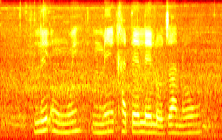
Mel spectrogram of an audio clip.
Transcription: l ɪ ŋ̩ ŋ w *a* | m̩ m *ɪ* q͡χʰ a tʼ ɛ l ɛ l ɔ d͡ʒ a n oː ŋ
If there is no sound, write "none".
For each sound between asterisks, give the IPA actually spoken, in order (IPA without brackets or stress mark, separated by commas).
ɛ, ɪ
